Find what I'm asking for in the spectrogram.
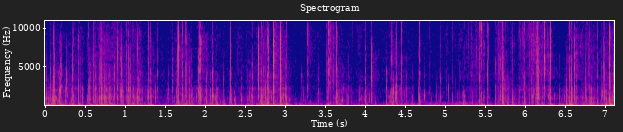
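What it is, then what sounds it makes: Plastic bag of cotton wool. A full, soft, medium-sized plastic bag of cotton wool is crinkled and squeezed with fingers and nails close to the microphone. Dense, quiet crackling and crinkling runs throughout, with bright, sharp snaps over soft low rustling and thumps of the bag being pressed, each crackle dying away almost instantly.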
